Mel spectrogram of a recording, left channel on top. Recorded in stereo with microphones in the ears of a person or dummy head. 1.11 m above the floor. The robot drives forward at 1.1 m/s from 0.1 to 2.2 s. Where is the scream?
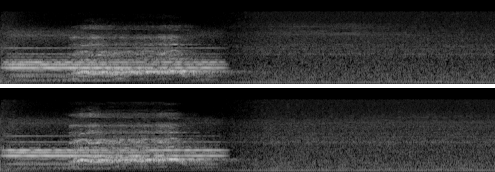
45° right (ahead or behind), 8.5 m; by 1.9 s 40° right (ahead or behind), 9.5 m.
